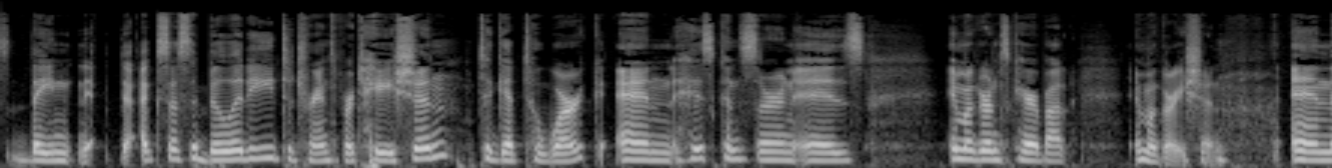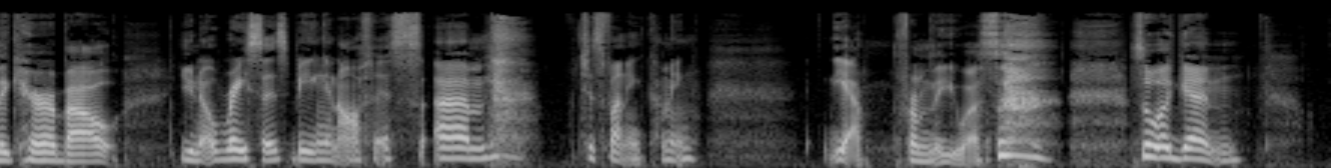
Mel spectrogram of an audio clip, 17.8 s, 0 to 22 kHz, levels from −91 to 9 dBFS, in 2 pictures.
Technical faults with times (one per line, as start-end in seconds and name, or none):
10.18-14.58 section at the wrong speed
